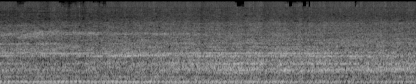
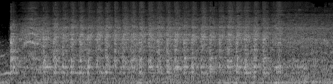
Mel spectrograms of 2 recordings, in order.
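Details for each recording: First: 2001 Monte Carlo 3.8L, after reinstalling ignition module and coil; stalled, stumbled and sometimes wouldn't start. Steady, stable idle with no stumble even while coil, wiring harness and battery cables are tapped; normal idle. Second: 2001 Chevrolet Monte Carlo 3.8L with random stalling, stumbling and intermittent no-start. Steady rapid starter cranking, about four chugs a second, going on without catching, then it finally starts; cause traced to a failing ignition module.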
